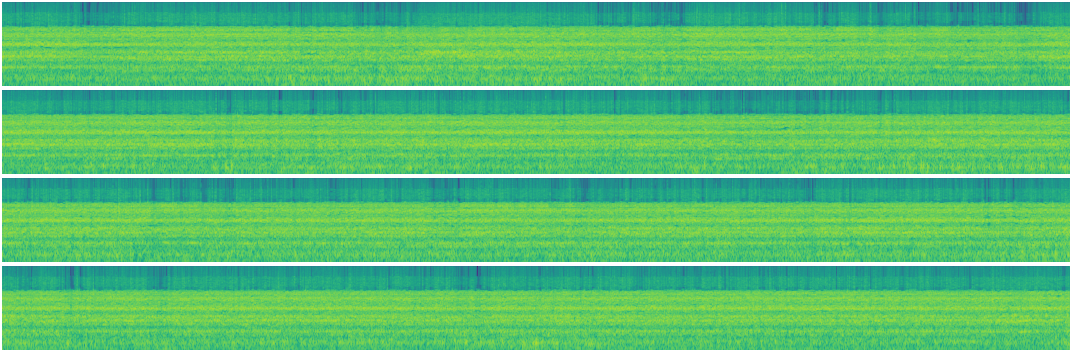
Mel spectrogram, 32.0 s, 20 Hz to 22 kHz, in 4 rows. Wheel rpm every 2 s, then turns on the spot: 220, 210, 230, 230, 230, 230, 230, 230, 230, 230, 230, 230, 230, 230, 230, 230.
none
